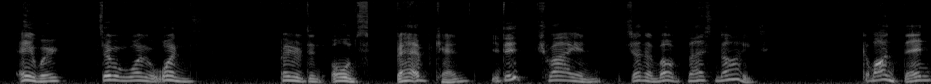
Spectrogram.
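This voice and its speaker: A put-on character voice sits at a middle pitch. It leaves long, frequent pauses. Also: fairly slow pace. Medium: read story. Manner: cheerful, spirited.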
